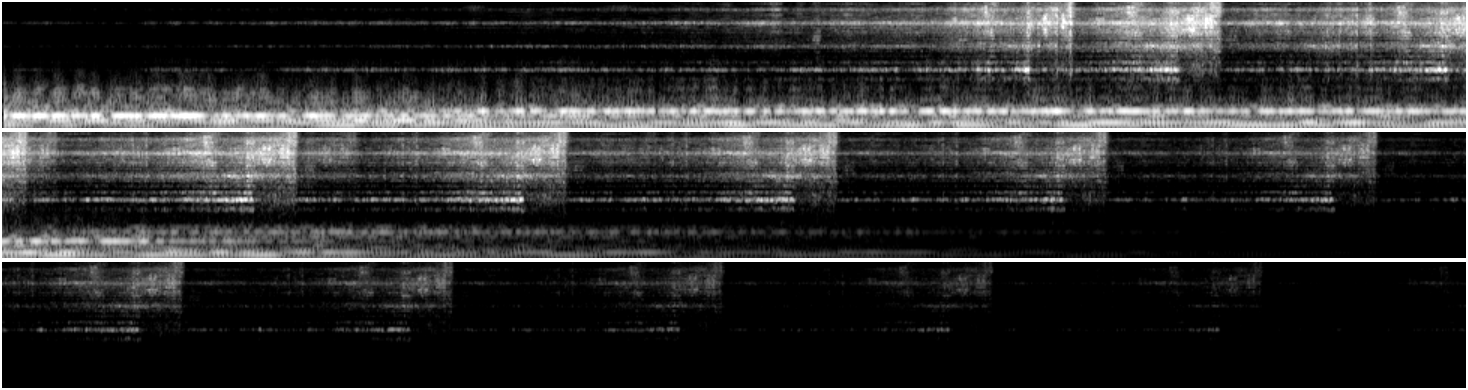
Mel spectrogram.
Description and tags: A very dark and brooding multi-sampled synth pad. Evolving and spacey. Each file is named with the root note you should use in a sampler.
ambient, dark, granular, multi-sample, multisample, synth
